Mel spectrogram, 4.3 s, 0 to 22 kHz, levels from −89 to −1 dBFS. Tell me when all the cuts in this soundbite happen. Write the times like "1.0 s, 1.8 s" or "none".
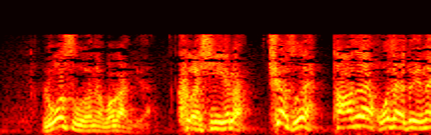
1.6 s, 2.6 s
